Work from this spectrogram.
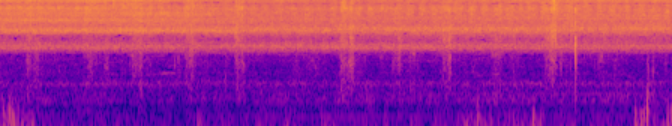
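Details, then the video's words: Steady, shrill cicada buzzing fills the whole recording as an unbroken high wall of sound, broken only by faint intermittent clicks and a few low thumps. "Tiếng Ve Sầu kêu hay nhất"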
